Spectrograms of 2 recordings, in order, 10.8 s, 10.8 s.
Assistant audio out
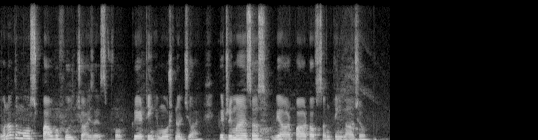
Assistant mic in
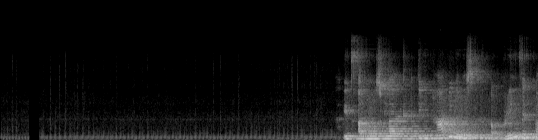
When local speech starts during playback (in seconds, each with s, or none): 6.8 s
